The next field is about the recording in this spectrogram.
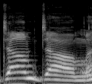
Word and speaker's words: dumb: 生活确实需要一些傻傻的小事儿去调节一下啊。那最后一个表达教给大家，日常当中啊用的比较多的，也很可爱，dumb dumb，d u m b。但是大家注意最后一个字母 b 是不发音的，所以呢也可以直接写成 d u m。那这个表达可以用来形容你那不懂女人心的男朋友，哎，带点小俏皮的意思。你这个大笨笨，you big dumb dumb，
